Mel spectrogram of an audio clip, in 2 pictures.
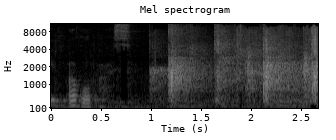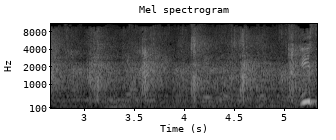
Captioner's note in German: Beifall CDU und BÜNDNIS 90/DIE GRÜNEN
